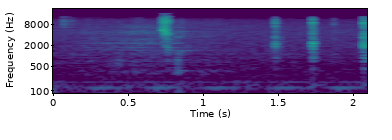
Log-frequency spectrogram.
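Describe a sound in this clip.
A small screwdriver scrapes against a metal screw.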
